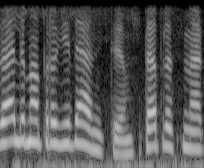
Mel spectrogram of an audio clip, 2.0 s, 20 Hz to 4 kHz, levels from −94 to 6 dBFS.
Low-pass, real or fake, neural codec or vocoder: 3.6 kHz; real; none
